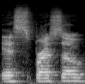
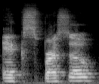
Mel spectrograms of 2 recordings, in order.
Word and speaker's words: espresso: espresso maker fun fact it's called espresso not expresso so next time you hear somebody pronounce espresso with an x give them a slap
